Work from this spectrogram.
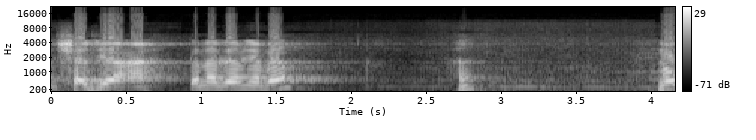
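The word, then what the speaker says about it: شجاعة: Kalau sudah tahu bahasa Arab satu diucapkan syaja'ah.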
